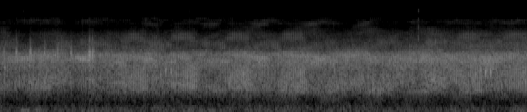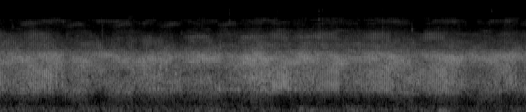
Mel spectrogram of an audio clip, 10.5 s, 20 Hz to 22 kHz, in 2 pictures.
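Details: Lotus rice paddies along a country lane in Echizen, Fukui, Japan, 12 June 2021, full of frogs croaking together; an unbroken, rattling chorus with gentle surges in volume throughout.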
